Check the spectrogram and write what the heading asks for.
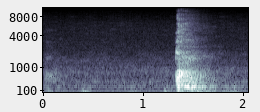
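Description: A man coughing once, a single short sharp cough about halfway through, close to the microphone.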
